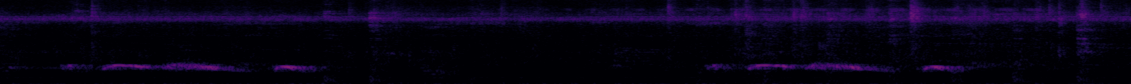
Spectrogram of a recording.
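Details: Pet dove kept in Vietnam gives a soft, low cooing phrase of several rolling notes ending in a short coo, repeated twice with a pause between, over faint background hiss and a steady hum.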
